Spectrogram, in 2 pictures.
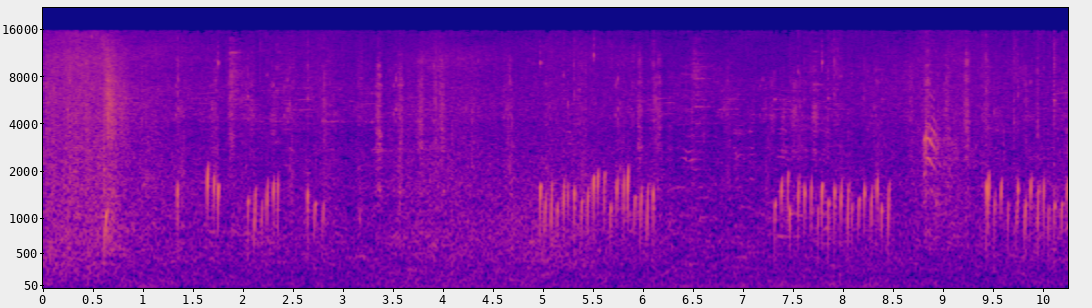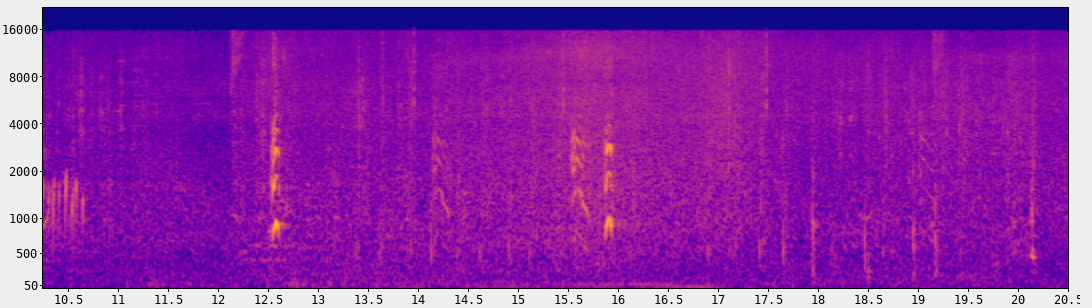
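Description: Waves wash gently against a shore.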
